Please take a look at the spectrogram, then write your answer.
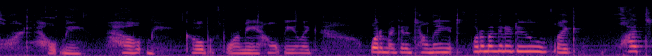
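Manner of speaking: high, desperate voice rising in pitch. Retelling praying in the shower that night: retelling own desperate prayer. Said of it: "I'm just praying".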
